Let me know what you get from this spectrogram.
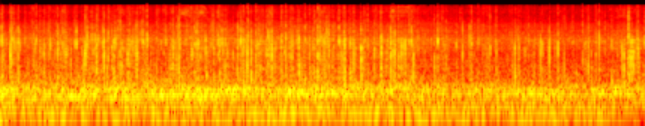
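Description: Steady rain: a constant hiss thick with close, crisp hits of single drops, easing slightly in the second half.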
